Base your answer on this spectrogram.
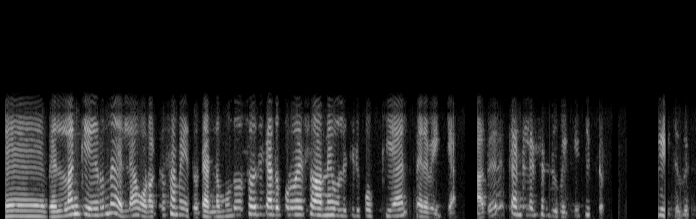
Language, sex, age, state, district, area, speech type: Malayalam, female, 60+, Kerala, Alappuzha, rural, conversation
